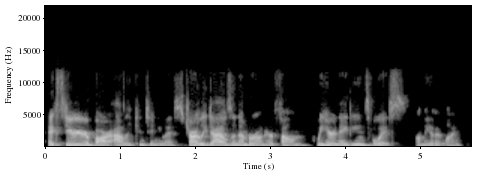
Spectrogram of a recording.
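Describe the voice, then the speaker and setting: Bright, creaky woman narrator. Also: on the low side, a little fast. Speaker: stage-directions narrator. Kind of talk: scripted screenplay narration.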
